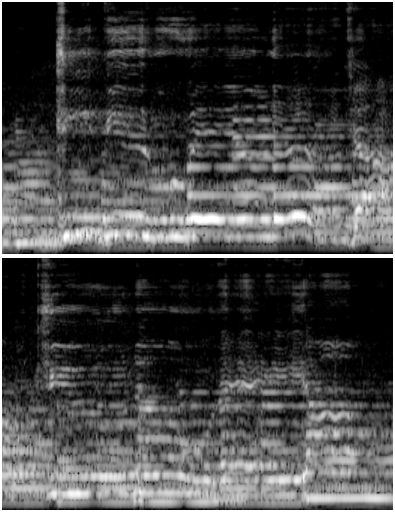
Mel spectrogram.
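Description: A live rock band playing: electric guitar with a male voice singing over it and a few cymbal or strum accents.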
